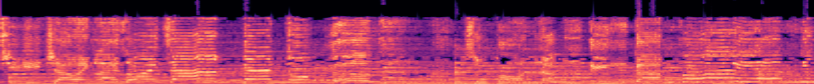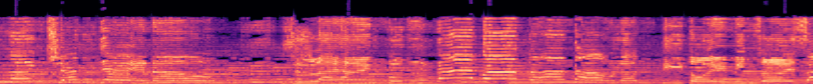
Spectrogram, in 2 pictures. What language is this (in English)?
Vietnamese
